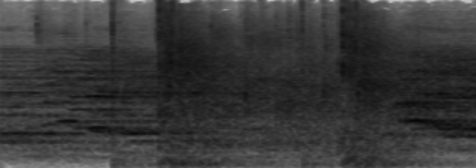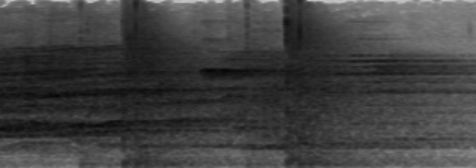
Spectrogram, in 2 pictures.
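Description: Volleyball struck four times in a rally: sharp hits about one, two, four and five seconds in, each with a short echo, over sustained shouting voices of players.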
